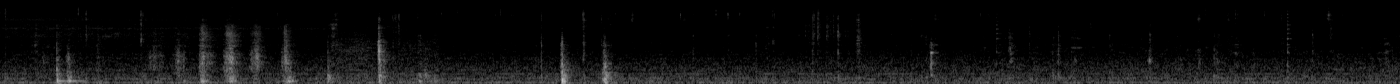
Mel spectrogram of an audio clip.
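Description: Close-miked eating of fried chicken: a run of sharp crunches and wet smacks in the first six seconds, then quieter chewing and small clicks.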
